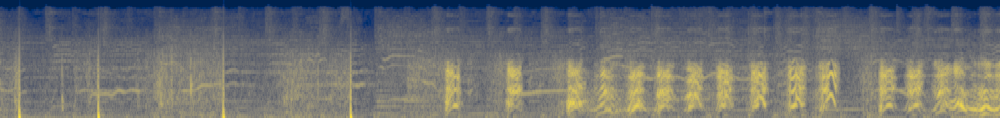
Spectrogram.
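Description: Irish setter barking in a fast run of short barks, about three a second, starting about halfway through. Background music with a regular drum hit runs throughout.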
